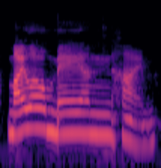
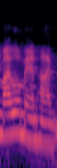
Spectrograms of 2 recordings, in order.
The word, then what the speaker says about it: Milo Manheim: Milo Manheim. Yeah. Yeah. Mannheim. I forgot I had the pronunciation up on Google just in case. Tegan Croft and Milo Mannheim.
